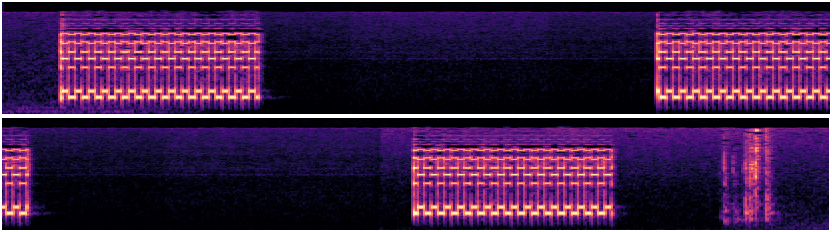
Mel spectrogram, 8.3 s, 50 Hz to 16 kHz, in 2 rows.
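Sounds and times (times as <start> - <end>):
telephone ringing with bright electronic rings: 0.3 - 1.4, 3.3 - 4.4, 6.2 - 7.3.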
